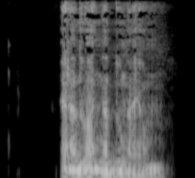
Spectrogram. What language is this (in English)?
Slovak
